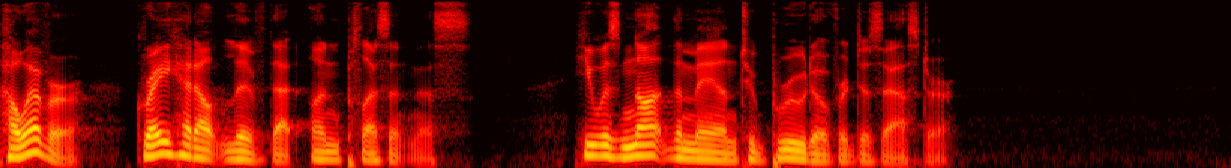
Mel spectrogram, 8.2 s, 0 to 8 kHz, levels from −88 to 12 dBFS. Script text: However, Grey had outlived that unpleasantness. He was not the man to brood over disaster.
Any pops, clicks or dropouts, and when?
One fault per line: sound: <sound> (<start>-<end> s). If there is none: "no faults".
no faults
